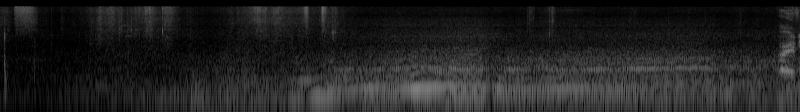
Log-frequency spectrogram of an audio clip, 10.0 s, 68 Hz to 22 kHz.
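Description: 2012 Honda Ridgeline's 3.5-litre V6 under hard acceleration, heard from inside the cab. It climbs in pitch and loudness for about five seconds, drops as the five-speed automatic upshifts about six seconds in, then pulls on more steadily.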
